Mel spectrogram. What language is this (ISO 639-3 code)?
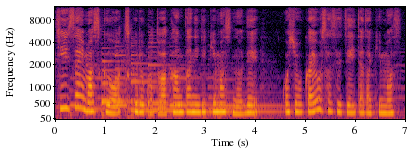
jpn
